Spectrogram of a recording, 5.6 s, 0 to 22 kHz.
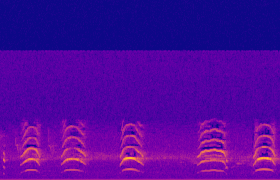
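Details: Northern goshawks at a Latvian nest on 9 June 2021, as the adult male drops in during the young's breakfast and is told off, give five rising-and-falling wailing cries, each under half a second, about every second, over low hum.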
